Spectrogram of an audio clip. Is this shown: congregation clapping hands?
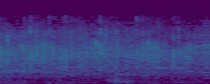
yes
